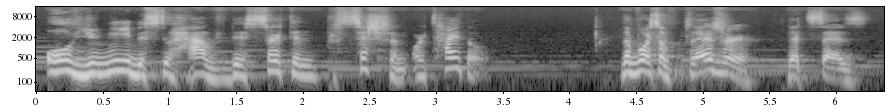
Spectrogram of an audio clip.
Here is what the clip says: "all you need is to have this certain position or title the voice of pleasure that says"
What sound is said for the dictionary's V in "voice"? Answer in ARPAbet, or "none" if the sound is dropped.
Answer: V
